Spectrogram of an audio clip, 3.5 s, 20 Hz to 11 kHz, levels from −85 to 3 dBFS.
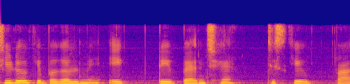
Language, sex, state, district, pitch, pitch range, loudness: Hindi, female, Maharashtra, Washim, 200 Hz, 190-225 Hz, -15 LUFS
